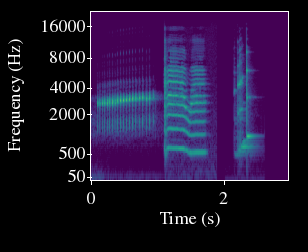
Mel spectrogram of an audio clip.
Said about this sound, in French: La grenouille.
